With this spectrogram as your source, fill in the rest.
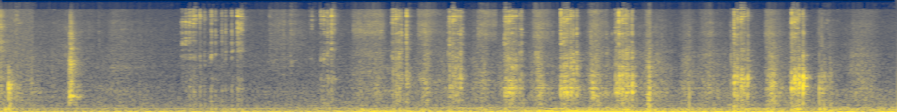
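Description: Scissors cutting fabric up close, a quick series of crisp snipping strokes in an uneven rhythm, each cut a sharp rasping burst over a low steady hum, with no voices.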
